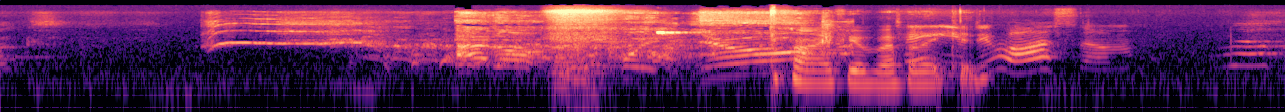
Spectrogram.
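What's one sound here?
A young child squeals and shrieks.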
